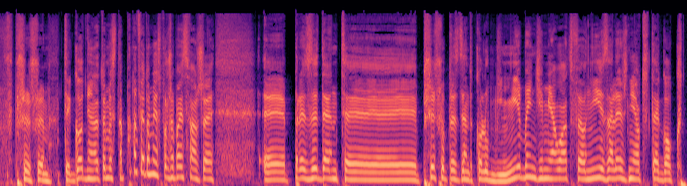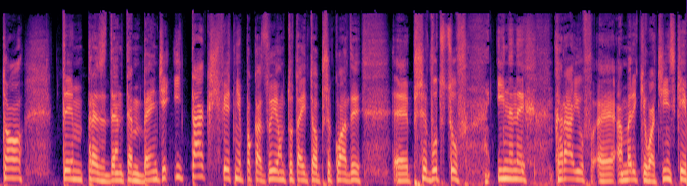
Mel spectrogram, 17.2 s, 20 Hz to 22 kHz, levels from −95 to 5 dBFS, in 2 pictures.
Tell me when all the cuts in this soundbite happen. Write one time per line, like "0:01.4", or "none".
none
